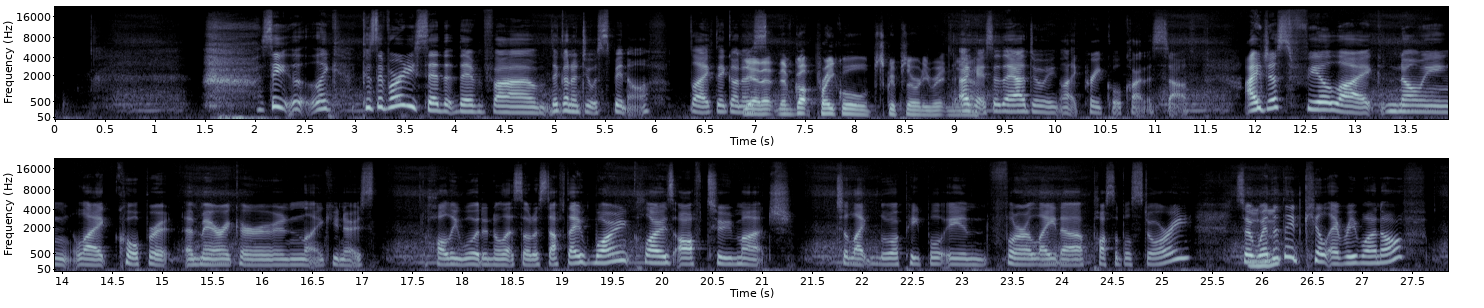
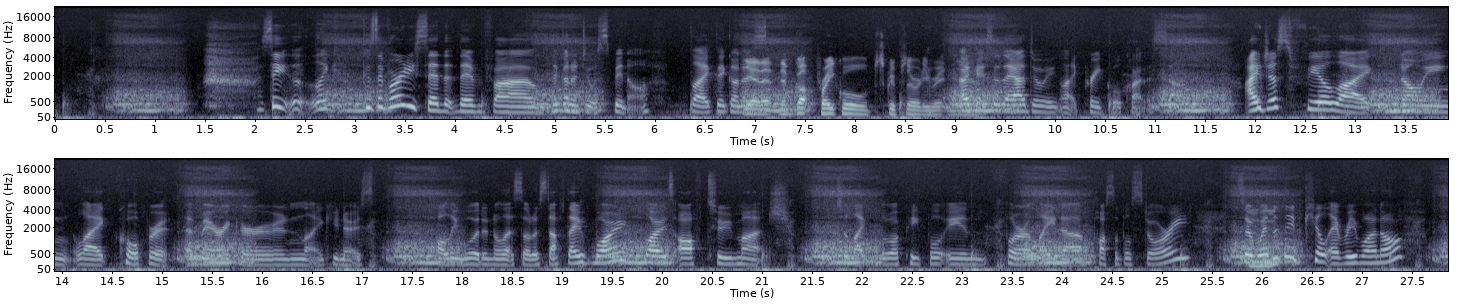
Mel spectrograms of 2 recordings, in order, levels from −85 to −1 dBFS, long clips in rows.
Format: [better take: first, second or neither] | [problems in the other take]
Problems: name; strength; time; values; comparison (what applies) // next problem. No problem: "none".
first | hiss; loud; throughout; 5 dB below the speech; faint in the first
